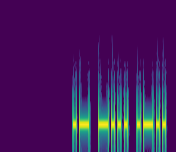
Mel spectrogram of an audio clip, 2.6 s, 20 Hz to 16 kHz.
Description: Morse code, heard as a keyed tone, about 25 wpm, 700 Hz. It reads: ABL
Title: Top Three Letter Combinations in Words 25wpm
